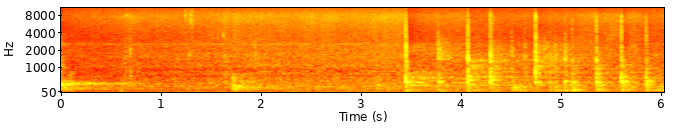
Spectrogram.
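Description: A man getting up from his chair and moving about, over a low steady hum. From about three and a half seconds in comes a run of sharp knocks and clicks, about four a second.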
